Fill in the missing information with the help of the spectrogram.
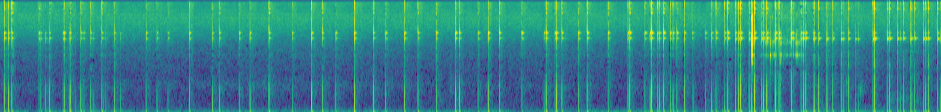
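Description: A small, clear cut-glass bowl or candle holder with a faceted pattern, hollow and empty, is held in the hands and tapped with long red-painted nails. Quiet, sharp clicks come in an irregular rhythm, growing denser and quicker toward the end. Each tap has a high, glassy ring that dies away almost at once.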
